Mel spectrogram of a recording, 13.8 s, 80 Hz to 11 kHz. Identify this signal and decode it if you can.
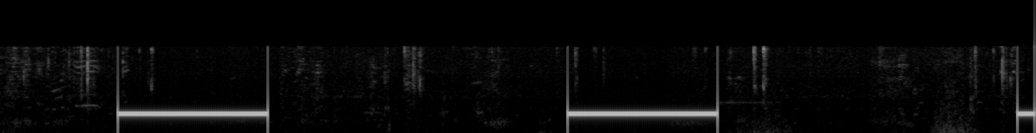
Ringback tone (North America), 440 + 480 Hz.
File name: CENTRAL NMP / out erasto - .9632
